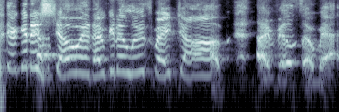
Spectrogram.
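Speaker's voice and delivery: high, crying mock panic that breaks into a shout; a distraught rant about losing her job, cried out high; upset crying. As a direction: cry it out like your career just ended. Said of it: "I was, like, really upset".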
